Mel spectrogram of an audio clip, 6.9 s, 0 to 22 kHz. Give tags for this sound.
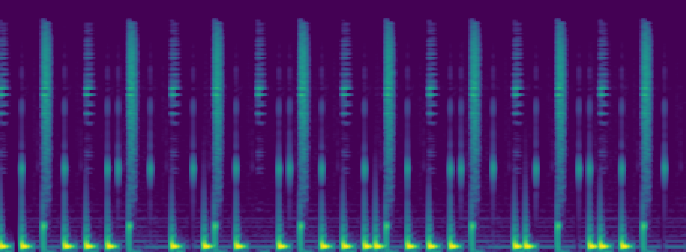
140; Boss; BPM; Dr70; drum; kick; loop; noise; snare

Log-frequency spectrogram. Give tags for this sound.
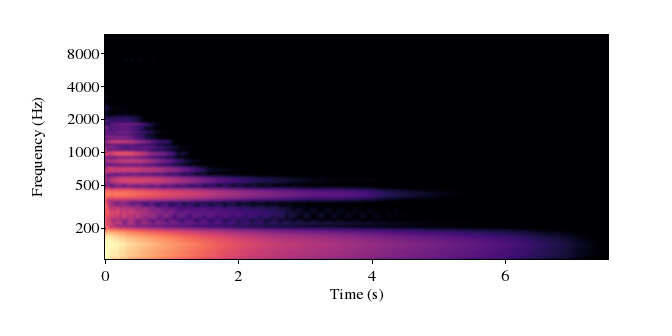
Plucked; Standup; Stereo; Bass; Acoustic; Double; Instrument; Upright

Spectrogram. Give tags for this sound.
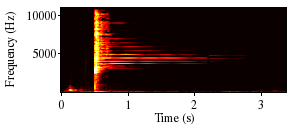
Knight; Weapon; Ting; Sword; Clash; Hit; Medieval; Swing

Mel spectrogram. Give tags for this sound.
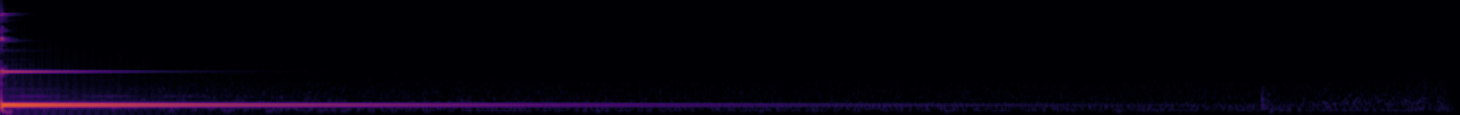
short; pitch; sound; note; nature; unprocessed; ab; african; kalimba

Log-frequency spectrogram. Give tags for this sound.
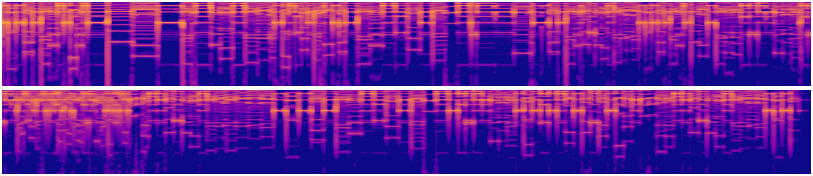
blip; computer; sound

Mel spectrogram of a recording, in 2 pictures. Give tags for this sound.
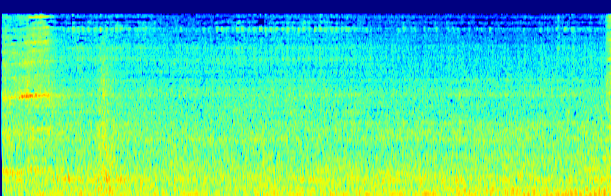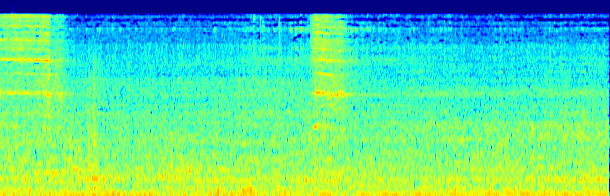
butcher; electric-saw; bone; meat

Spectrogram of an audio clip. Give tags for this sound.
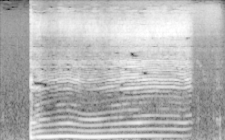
flatulence; fart

